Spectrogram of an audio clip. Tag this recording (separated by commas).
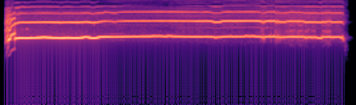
Human voice, Screaming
